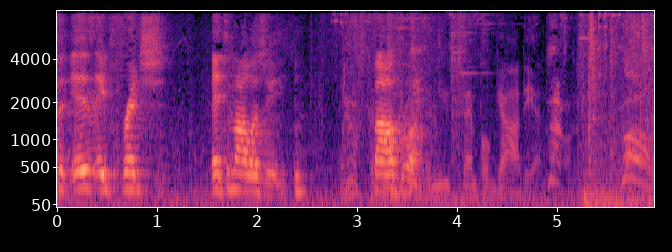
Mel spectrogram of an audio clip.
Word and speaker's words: Favre: It's spelled Favre, and yet, even though the R comes after the V, you are pronouncing the R before the V.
